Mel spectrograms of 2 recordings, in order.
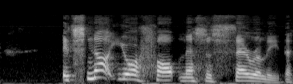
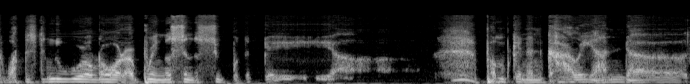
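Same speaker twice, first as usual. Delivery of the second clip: Alex Jones; 2 semitones lower than usual. Pretend. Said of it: "I do the Alex Jones voice all the time".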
